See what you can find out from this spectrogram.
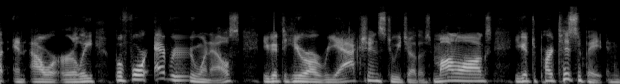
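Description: At 1.75–1.92 s, after "an hour early before", a call audio freeze stretches the last sound into a fading buzz, likely from a drained jitter buffer. Speech resumes unbroken, 144 ms later, shown as smeared horizontal bands on a spectrogram.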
